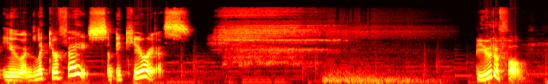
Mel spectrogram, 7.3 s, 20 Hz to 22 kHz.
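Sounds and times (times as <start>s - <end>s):
speech: 0.0s - 2.6s, 6.4s - 7.1s
slow exhale through the nose: 2.8s - 6.1s.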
